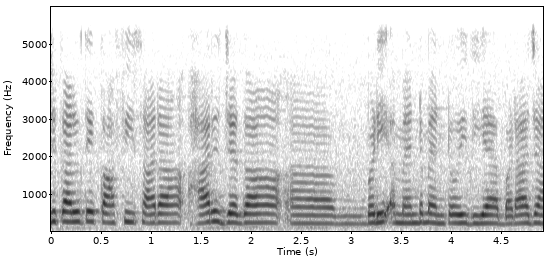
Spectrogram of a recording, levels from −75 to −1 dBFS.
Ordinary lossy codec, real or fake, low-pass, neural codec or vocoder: none; real; 5.4 kHz; none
